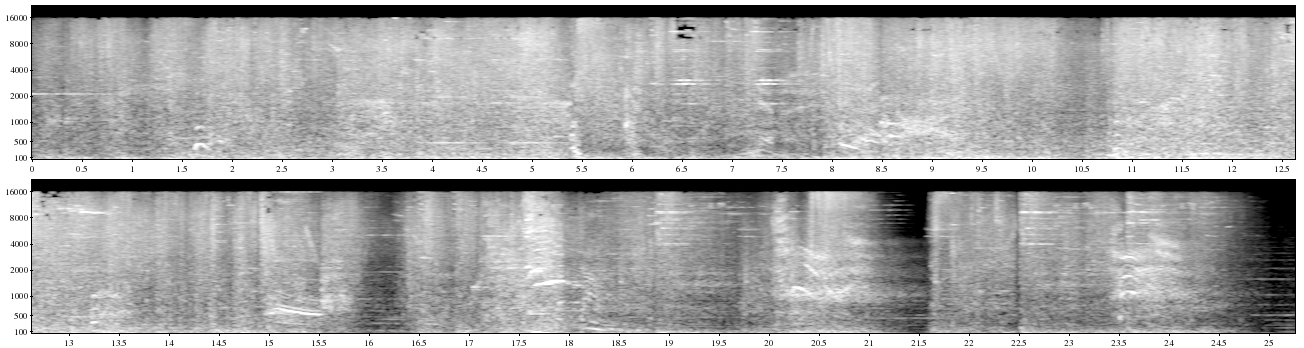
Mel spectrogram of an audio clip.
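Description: Magic spells whoosh, crackle and burst during a fierce battle.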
